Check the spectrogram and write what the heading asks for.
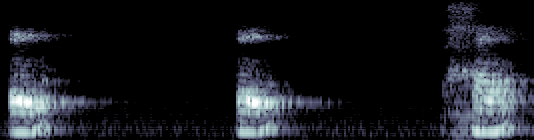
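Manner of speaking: "en, prin" as isolated French nasal sounds; teacher splitting a French word; syllable by syllable. Shown as a demonstration. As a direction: sound out "en" and "prin" with long gaps. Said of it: "Let's break it down".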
